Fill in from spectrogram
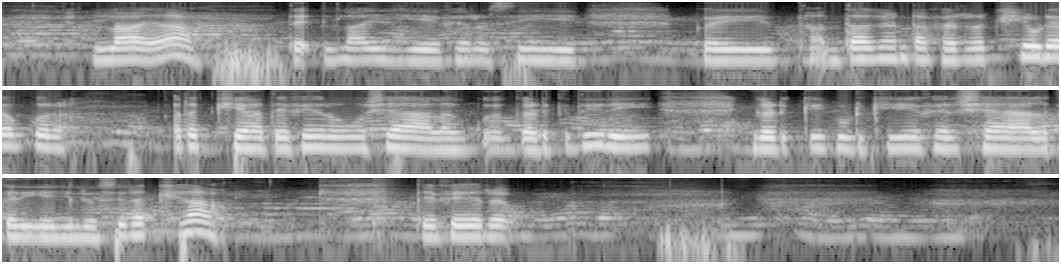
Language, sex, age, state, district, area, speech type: Dogri, female, 30-45, Jammu and Kashmir, Samba, urban, spontaneous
